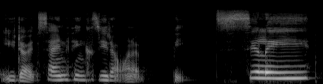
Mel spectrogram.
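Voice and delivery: usual speaking voice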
